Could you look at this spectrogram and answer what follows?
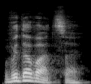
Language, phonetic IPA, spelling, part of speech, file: Russian, [vɨdɐˈvat͡sːə], выдаваться, verb, Ru-выдаваться.ogg
- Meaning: 1. to protrude 2. to stand out 3. passive of выдава́ть (vydavátʹ)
